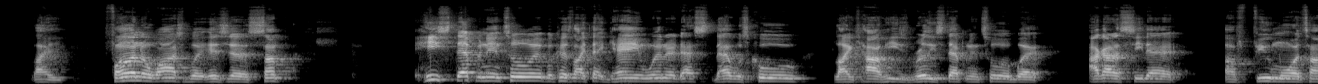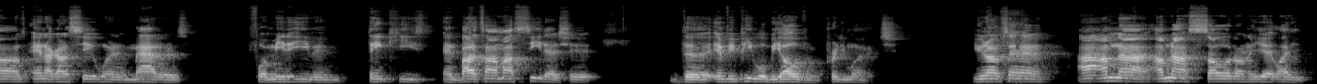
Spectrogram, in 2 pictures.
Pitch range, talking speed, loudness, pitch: 120-150 Hz, 185 wpm, -20 LUFS, 130 Hz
